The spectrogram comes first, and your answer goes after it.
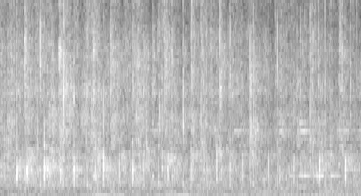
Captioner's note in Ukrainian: оплески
